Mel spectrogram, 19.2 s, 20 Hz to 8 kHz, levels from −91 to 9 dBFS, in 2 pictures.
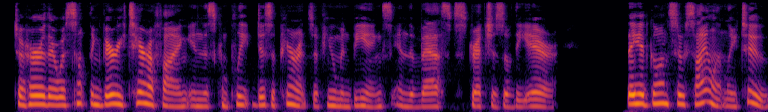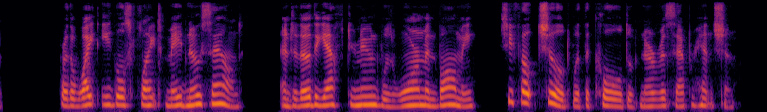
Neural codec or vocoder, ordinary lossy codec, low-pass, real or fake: none; Opus, 64 kbps; 7.2 kHz; real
